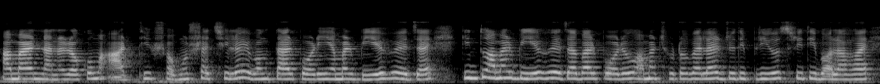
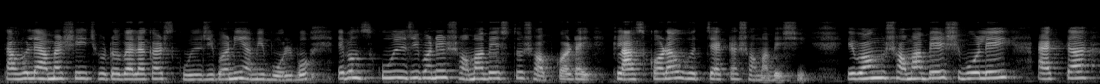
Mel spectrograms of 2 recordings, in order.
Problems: constant background noise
